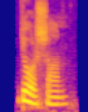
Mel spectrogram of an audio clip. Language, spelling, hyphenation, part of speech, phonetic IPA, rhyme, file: Hungarian, gyorsan, gyor‧san, adverb, [ˈɟorʃɒn], -ɒn, Hu-gyorsan.ogg
- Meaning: quickly, swiftly, fast, rapidly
